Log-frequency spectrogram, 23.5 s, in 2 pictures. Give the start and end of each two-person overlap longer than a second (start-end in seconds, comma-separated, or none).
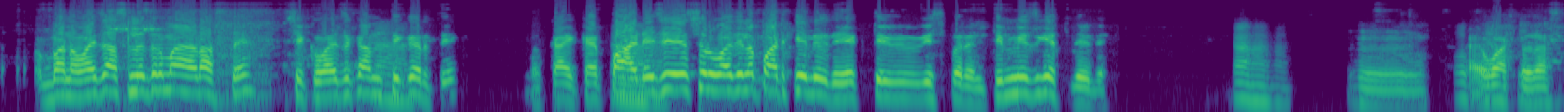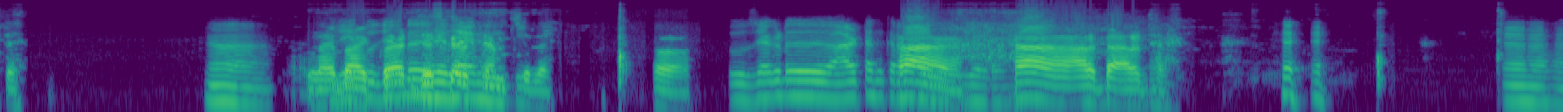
14.2-15.7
